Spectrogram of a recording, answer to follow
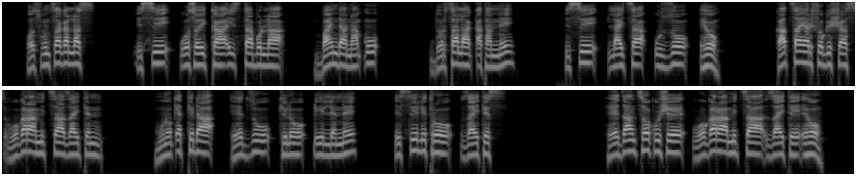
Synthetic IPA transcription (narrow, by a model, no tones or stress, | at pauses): ʔɔspʊnt͡sːɐɡɐlːɐs | ʔɪsːɪwɔsɔjkːɐɪst̪ːɐbɔlːɐ | bɐjnd̪ɐnɐmːʊ | d̪ɔɾsɐlaːkʼːɐt̪ɐnːɛ | ɪsːɪlɐjt͡sːɐʊzːɔ | ɛhɔ | kɐt͡sːɐjɐɾʃɔɡɪʃːɐswɔɡɐɾamɪt͡sːaːzɐjt̪ɛn | mʊnɔkʼɛt̪ːɪd̪ɐ | he̞ːd͡zːʊkɪlɔɗiːlːɛnːɛ | ɪsːɪlɪt̪ʊɾɔzɐjt̪ɛs | he̞ːd͡zɐnt͡sːɔkʊʃɛwɔɡɐɾamɪt͡sːaːzɐjt̪ɛʔɛhɔ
